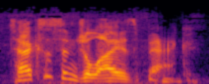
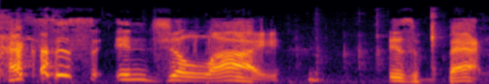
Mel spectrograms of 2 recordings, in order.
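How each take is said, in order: First: It is said at a normal pace. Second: It is said slowly and deliberately.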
